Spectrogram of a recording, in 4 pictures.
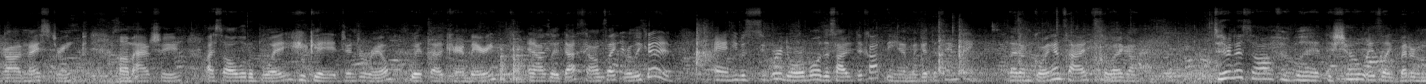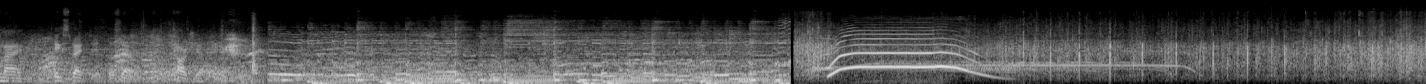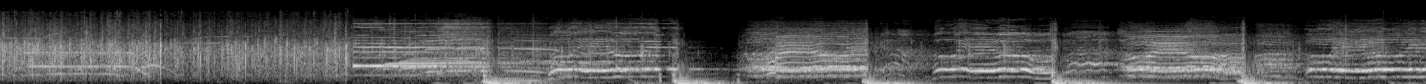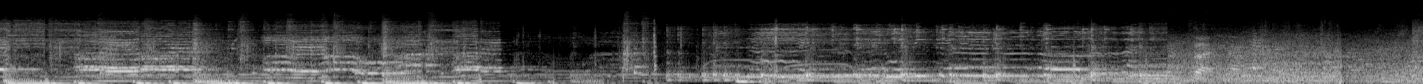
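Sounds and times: live band and singers: 15.2 - 22.2, 32.0 - 55.5
audience cheering and applause: 22.1 - 35.1.

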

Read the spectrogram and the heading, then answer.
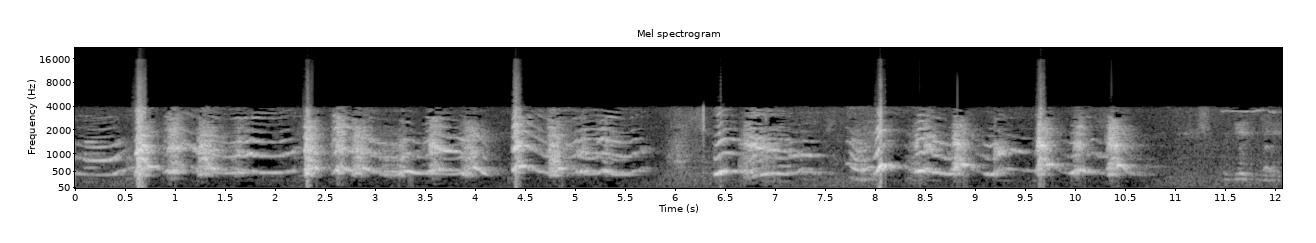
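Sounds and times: dogs howling and barking: 0.0 - 10.9.

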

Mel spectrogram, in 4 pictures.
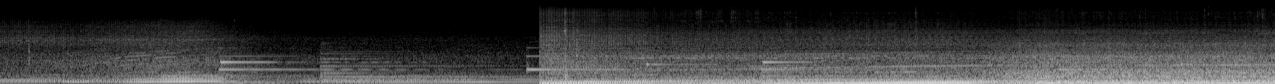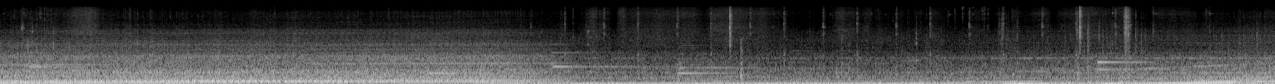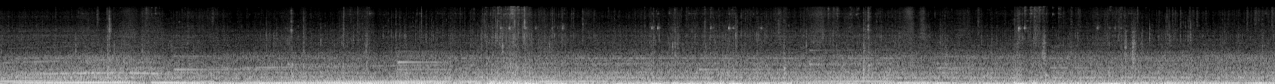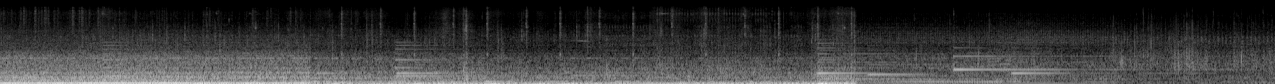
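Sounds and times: car engine and road rumble: 0.0 - 51.0
music: 2.2 - 50.4
whine rising in pitch: 5.4 - 51.0.

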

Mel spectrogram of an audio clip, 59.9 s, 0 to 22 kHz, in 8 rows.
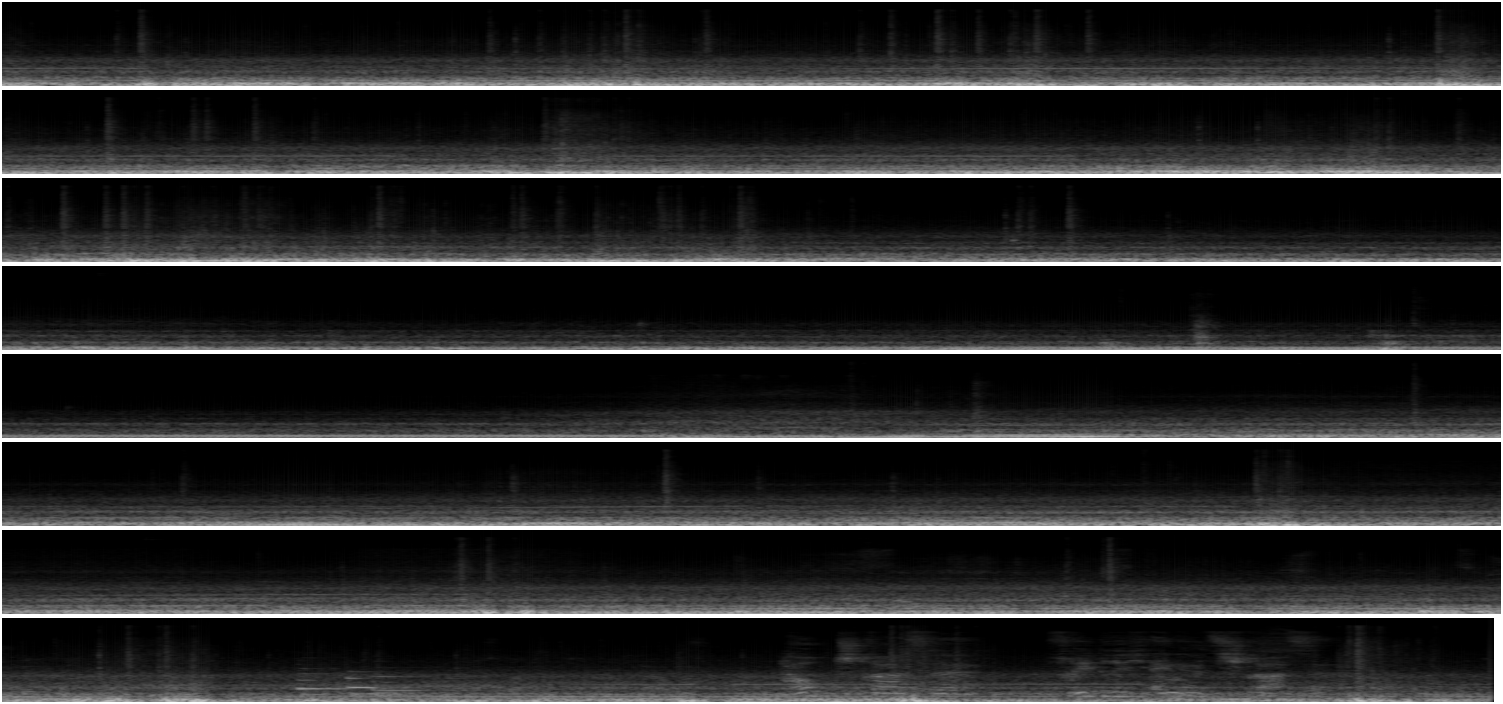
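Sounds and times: bus diesel engine rumbling: 0.0 - 59.9
drivetrain whine: 49.5 - 56.6.

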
